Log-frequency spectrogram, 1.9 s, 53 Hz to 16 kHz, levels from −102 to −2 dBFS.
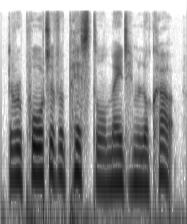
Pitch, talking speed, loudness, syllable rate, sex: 165 Hz, 290 wpm, -19 LUFS, 6.8 syllables/s, female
